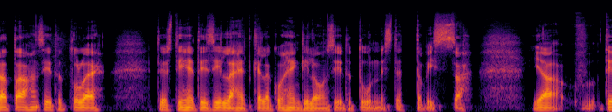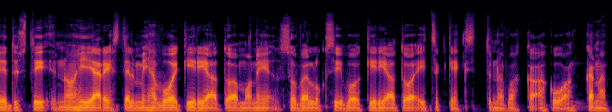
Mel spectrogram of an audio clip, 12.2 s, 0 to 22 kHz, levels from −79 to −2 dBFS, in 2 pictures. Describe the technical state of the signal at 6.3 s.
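At 6.3 s the speech signal is intact, with no audible fault at that moment.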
